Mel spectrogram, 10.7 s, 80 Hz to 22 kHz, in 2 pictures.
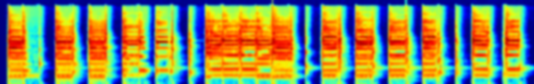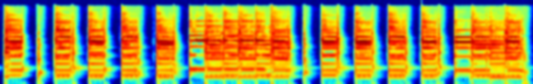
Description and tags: Funky Electric Guitar Sample 12 - 90 BPM
Recorded using a Gibson Les Paul with P90 pickups into Ableton with minor processing.
electric, funk, guitar, rock, sample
